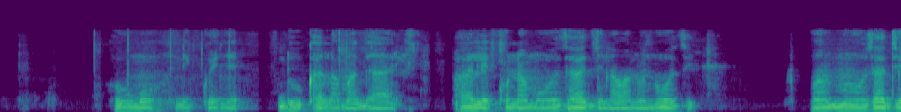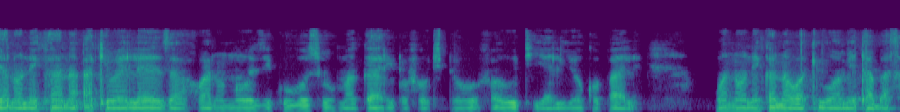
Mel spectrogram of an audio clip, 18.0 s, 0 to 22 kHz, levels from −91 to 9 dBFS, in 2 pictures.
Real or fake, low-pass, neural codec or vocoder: real; 7.2 kHz; none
